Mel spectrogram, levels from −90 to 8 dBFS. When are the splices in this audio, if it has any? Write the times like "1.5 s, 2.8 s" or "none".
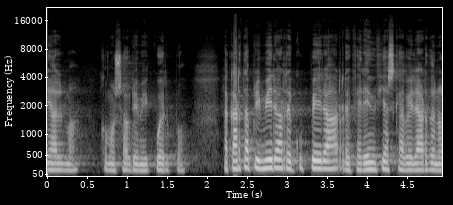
2.2 s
